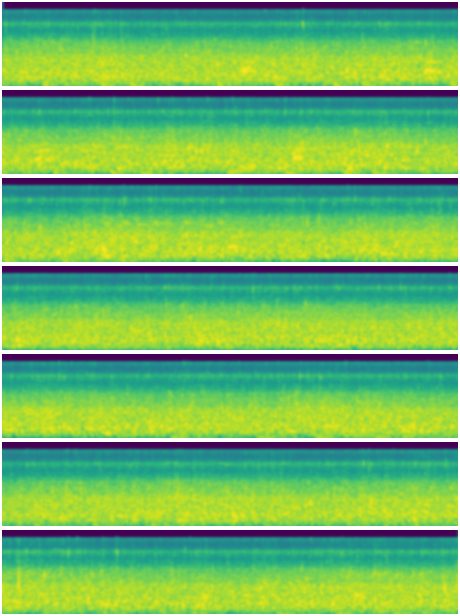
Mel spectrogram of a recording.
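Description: Steady rushing and gurgling of a river flowing over and around rocks.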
